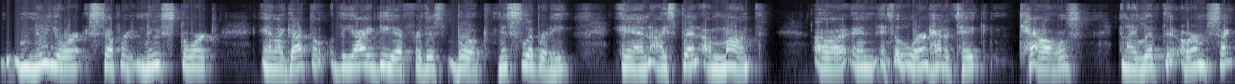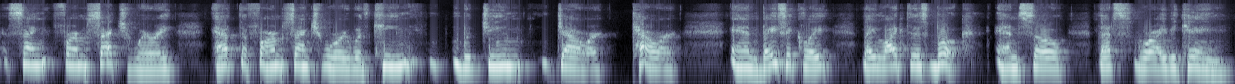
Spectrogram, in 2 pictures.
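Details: Adult man with self-reported aphasia affecting his brain's language centers, making speaking harder and limiting his access to words, so he reads prepared remarks; aphasia.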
